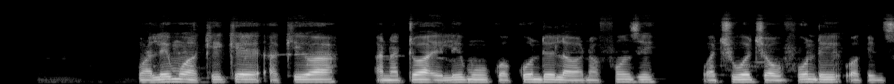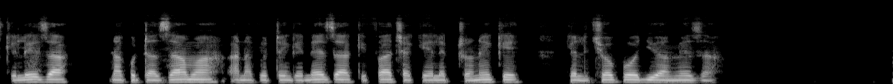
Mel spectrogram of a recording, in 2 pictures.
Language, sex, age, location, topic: Swahili, male, 25-35, Dar es Salaam, education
